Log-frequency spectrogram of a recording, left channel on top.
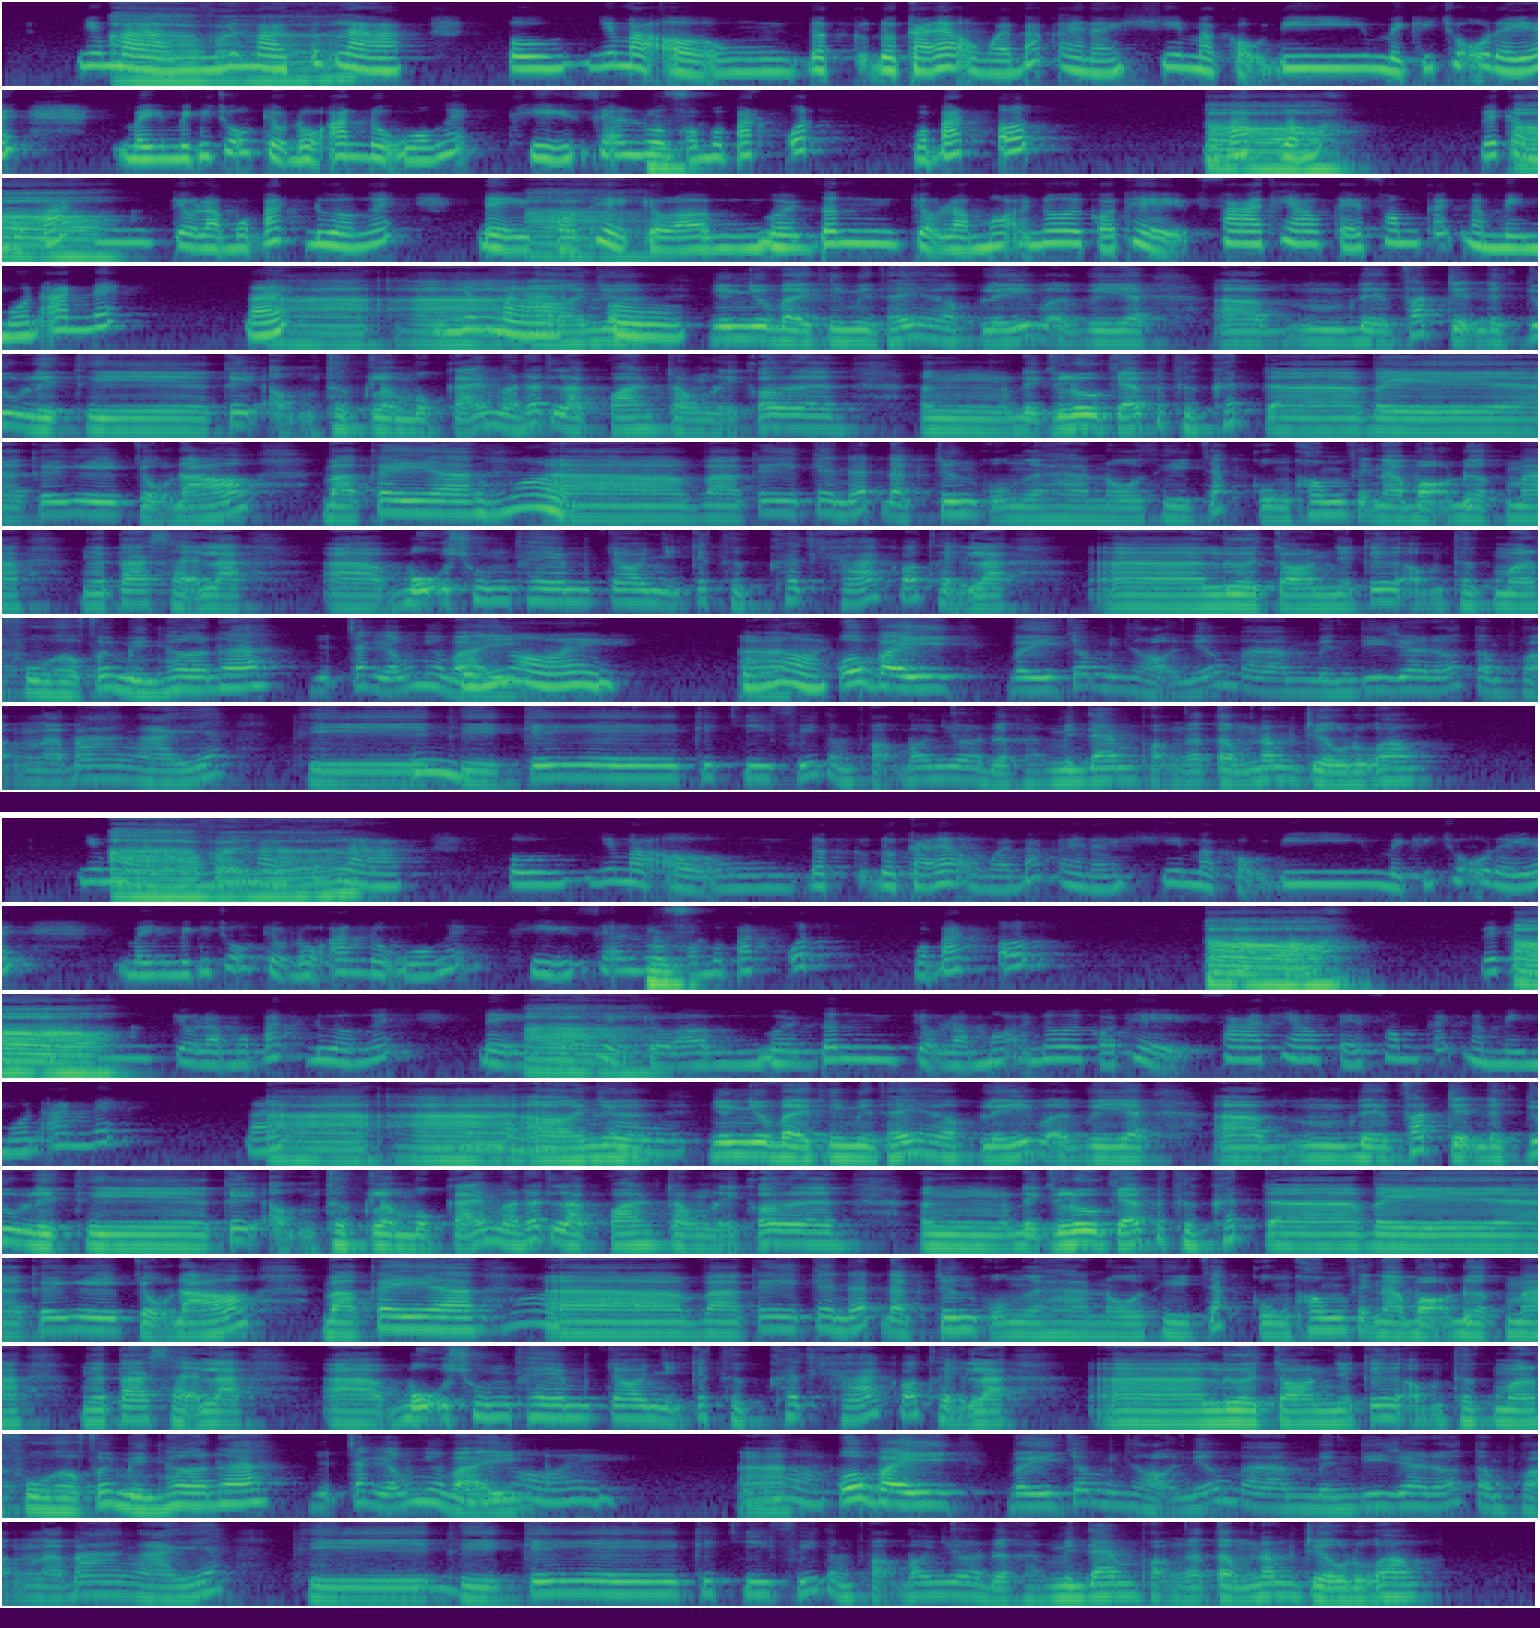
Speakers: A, on the left (about 50°); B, on the right (about 20°).
A: nhưng
B: à
A: mà nhưng
B: vậy
A: mà
B: hả?
A: tức là ừ, nhưng mà ở được, được cái là ở ngoài Bắc này này khi mà cậu đi mấy cái chỗ đấy ấy mấy mấy cái chỗ kiểu đồ ăn đồ uống ấy thì sẽ luôn
B: Ừ.
A: có một bát quất một bát ớt
B: Ờ,
A: một bát giấm với cả
B: ờ,
A: một bát kiểu là một bát đường ấy để
B: à.
A: có thể kiểu là người dân kiểu là mọi nơi có thể pha theo cái phong cách mà mình muốn ăn đấy đấy
B: À à
A: nhưng mà
B: ờ như
A: ừ
B: nhưng như vậy thì mình thấy hợp lý bởi vì à, để phát triển được du lịch thì cái ẩm thực là một cái mà rất là quan trọng để có ừm, để lôi kéo cái thực khách à, về à, cái, cái chỗ đó và cái à,
A: đúng rồi
B: à, và cái cái nét đặc trưng của người Hà Nội thì chắc cũng không thể nào bỏ được mà người ta sẽ là à, bổ sung thêm cho những cái thực khách khác có thể là à, lựa chọn những cái ẩm thực mà phù hợp với mình hơn ha chắc giống như vậy
A: đúng rồi
B: À,
A: đúng rồi
B: ủa vậy vậy cho mình hỏi nếu mà mình đi ra đó tầm khoảng là 3 ngày á thì
A: ừ.
B: thì cái cái chi phí tầm khoảng bao nhiêu là được hả? Mình đem khoảng là tầm 5 triệu đủ không?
